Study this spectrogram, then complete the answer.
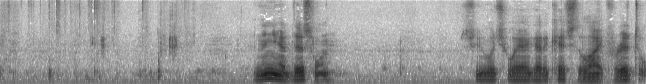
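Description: Small items click and rustle softly between fingers.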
